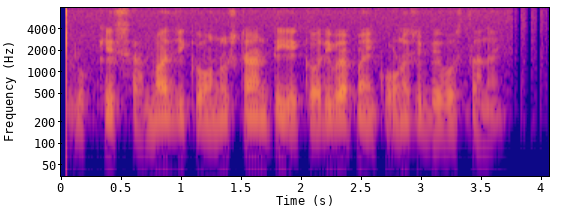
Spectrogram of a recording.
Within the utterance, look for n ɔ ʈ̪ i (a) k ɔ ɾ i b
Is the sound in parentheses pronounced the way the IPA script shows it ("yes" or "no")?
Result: no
